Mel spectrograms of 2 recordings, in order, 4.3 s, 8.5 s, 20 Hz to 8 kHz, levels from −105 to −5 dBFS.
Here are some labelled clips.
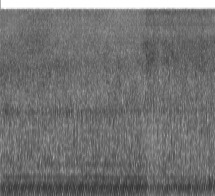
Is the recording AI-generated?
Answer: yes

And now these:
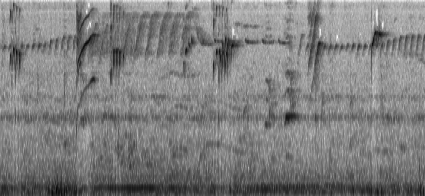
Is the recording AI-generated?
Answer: no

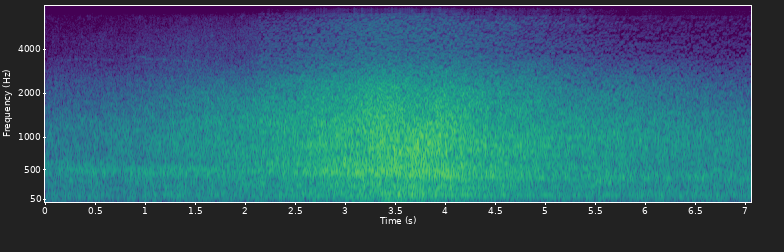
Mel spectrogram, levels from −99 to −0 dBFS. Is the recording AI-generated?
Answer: no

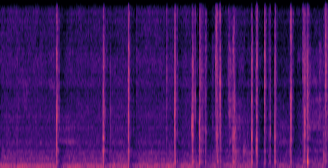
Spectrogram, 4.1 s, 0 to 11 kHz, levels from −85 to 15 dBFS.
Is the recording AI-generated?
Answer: yes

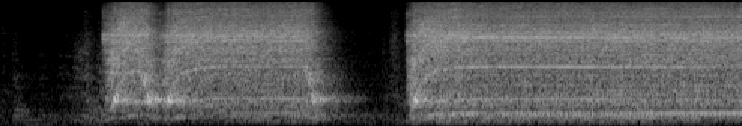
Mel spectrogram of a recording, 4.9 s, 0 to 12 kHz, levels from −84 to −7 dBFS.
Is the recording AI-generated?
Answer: no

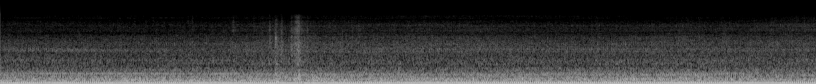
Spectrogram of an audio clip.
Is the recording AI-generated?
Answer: no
